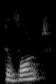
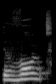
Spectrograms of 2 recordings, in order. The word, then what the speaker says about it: devant: means front I think devant when it's written down it's got a t on the end which is silent I think devant front and der a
